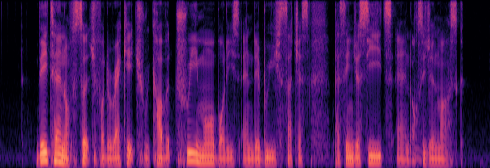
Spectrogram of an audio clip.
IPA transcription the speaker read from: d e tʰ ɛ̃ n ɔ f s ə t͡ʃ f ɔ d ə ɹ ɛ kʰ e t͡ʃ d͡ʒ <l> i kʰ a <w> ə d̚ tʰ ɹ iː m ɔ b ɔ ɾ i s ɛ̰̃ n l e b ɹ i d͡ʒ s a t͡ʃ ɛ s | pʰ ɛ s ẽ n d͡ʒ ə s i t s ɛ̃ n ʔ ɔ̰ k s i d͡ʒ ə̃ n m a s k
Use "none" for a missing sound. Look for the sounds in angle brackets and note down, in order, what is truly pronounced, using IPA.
ɹ, v

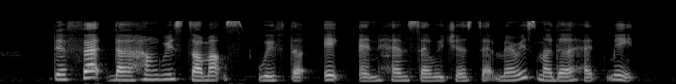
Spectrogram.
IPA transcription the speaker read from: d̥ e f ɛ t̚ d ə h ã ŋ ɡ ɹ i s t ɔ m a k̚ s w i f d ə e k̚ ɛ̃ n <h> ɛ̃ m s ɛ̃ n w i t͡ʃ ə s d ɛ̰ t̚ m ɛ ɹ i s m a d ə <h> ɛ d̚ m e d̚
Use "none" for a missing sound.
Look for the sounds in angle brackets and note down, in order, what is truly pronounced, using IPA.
h, h

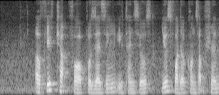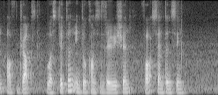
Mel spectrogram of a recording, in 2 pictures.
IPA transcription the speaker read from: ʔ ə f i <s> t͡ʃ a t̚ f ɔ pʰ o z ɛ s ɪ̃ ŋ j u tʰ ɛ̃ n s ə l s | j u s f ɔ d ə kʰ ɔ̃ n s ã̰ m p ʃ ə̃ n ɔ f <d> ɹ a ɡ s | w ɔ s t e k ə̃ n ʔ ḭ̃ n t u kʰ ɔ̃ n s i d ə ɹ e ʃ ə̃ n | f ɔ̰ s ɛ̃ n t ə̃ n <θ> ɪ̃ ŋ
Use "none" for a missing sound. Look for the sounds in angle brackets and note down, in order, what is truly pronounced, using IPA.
f, d, s

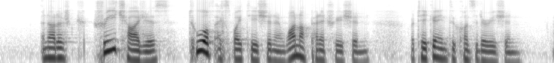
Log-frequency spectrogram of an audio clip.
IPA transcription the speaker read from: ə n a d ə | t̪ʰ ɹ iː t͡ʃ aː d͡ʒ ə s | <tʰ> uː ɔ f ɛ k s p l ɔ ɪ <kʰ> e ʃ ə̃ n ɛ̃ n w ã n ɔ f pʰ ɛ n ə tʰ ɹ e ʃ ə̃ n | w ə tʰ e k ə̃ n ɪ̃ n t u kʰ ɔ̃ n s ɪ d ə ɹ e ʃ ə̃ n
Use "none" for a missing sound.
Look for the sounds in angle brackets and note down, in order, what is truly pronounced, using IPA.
tʰ, tʰ

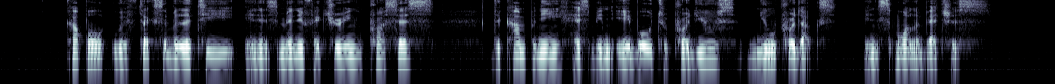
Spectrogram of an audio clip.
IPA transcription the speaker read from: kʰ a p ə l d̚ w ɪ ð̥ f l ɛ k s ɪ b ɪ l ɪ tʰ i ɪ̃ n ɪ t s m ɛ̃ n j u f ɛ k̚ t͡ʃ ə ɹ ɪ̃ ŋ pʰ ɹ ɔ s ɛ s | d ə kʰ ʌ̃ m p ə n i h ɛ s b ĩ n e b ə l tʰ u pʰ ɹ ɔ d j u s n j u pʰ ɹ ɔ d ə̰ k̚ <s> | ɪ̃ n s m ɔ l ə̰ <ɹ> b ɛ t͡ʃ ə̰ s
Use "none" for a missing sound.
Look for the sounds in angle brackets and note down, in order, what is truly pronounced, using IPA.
s, none

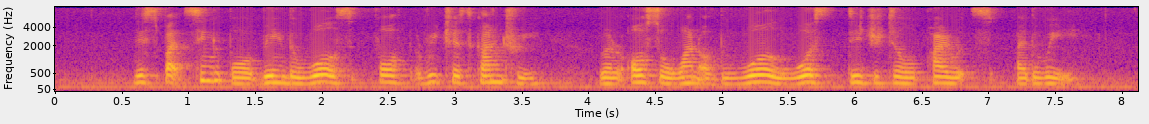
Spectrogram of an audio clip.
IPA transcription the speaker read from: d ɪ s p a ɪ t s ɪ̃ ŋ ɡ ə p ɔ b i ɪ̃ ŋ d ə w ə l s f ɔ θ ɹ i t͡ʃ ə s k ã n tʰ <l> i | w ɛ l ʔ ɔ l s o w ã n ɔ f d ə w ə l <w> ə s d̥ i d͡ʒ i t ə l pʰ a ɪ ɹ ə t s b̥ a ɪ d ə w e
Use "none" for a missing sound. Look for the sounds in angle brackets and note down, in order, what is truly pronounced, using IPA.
ɹ, w

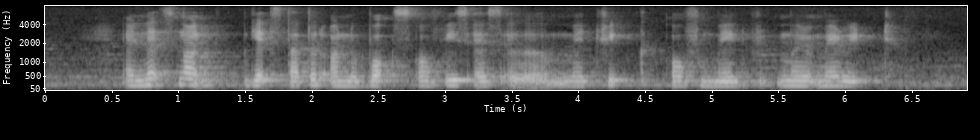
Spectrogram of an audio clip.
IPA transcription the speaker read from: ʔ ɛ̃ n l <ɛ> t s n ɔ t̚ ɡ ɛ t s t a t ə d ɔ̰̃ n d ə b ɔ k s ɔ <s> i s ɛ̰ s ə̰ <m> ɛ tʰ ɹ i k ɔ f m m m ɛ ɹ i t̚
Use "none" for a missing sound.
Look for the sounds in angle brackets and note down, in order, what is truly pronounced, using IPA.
ɛ, f, m

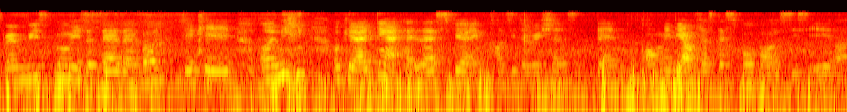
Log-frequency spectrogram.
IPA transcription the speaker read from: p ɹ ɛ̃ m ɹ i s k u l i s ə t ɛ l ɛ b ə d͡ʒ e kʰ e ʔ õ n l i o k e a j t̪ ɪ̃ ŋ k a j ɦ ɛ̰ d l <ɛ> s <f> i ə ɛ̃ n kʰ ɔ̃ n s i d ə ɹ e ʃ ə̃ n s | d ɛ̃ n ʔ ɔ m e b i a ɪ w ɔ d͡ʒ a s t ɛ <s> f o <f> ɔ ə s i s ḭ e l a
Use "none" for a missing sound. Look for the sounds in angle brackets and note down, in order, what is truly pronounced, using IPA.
ɛ, f, s, f

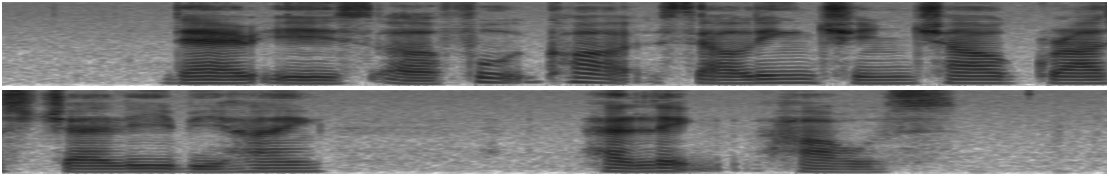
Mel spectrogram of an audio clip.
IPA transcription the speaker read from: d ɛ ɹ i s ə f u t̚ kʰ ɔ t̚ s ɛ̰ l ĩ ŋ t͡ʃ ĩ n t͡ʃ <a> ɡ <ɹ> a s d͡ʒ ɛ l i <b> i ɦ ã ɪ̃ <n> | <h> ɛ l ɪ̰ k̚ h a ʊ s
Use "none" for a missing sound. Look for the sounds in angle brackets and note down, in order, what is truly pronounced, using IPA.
a, ɹ, b, n, h

